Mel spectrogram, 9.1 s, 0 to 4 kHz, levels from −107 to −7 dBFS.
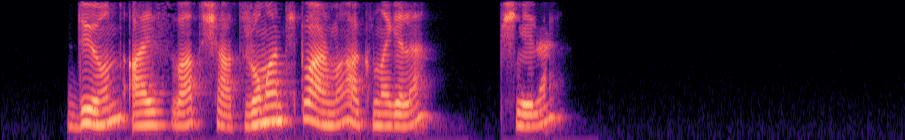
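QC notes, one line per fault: No fault in this speech clip.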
